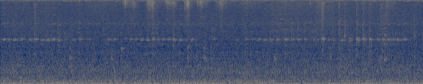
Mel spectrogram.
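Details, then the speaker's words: Interior rattle in an Iveco Crossway coach driving empty on Île de Ré: scattered sharp rattles over steady road rumble, source unknown, new on this trip; the driver wonders if it is the hatch (trappe), since his bag had been there until now. "bah je sais pas d'où ça vient mais que c'est chiant oui c'est chiant"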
